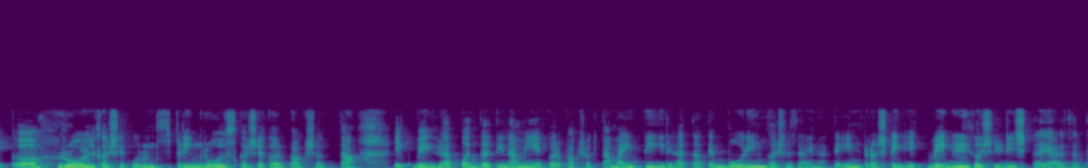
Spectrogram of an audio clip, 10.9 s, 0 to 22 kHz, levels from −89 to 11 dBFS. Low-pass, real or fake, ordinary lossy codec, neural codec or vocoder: none; real; none; none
